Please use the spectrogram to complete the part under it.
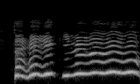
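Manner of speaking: acted, very high, tearful breaking-down sob. Retelling a phone call after breaking down, imitating crying while thanking. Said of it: "And then I just lost it".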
